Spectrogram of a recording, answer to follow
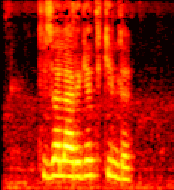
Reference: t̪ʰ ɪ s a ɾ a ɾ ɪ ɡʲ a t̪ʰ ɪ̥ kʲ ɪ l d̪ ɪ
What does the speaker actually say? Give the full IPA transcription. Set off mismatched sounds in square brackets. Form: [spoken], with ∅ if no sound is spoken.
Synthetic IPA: t̪ʰ ɪ [z] a [l] a ɾ ɪ ɡʲ a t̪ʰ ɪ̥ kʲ ɪ l d̪ ɪ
